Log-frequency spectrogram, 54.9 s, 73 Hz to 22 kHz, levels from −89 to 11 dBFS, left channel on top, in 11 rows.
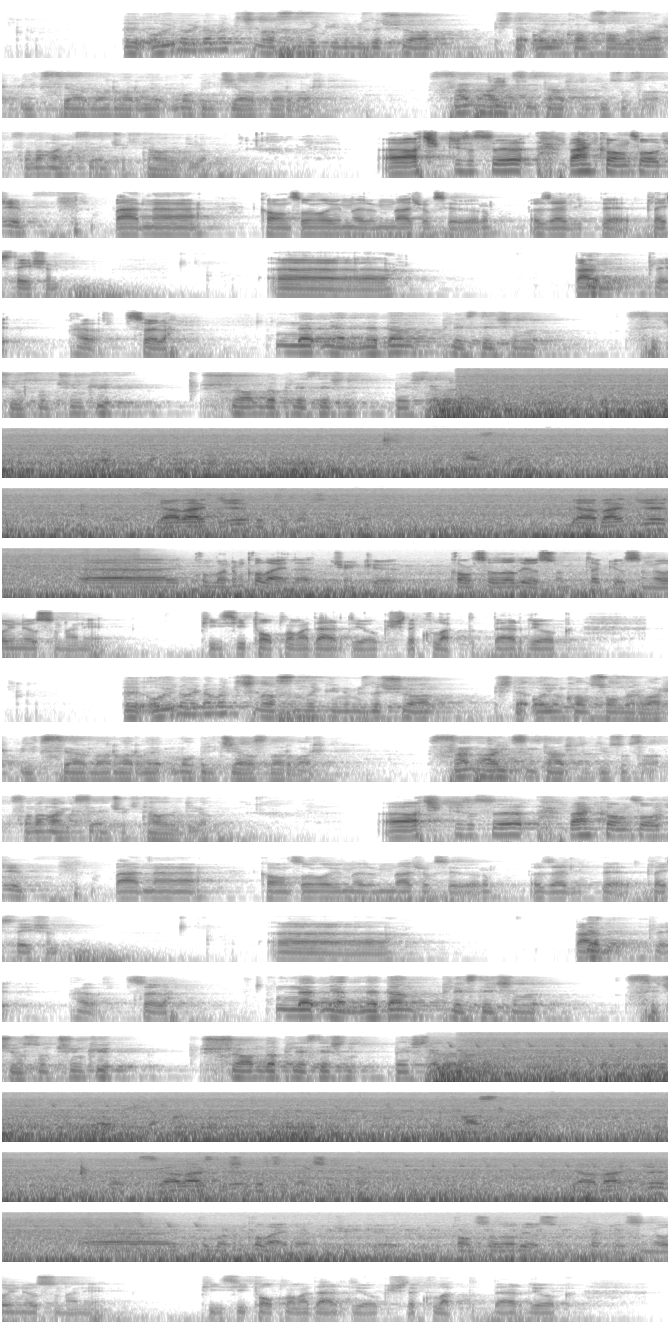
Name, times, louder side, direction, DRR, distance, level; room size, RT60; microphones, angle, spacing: voice 1, 0.9-3.3 3.7-7.4 8.2-11.5 20.5-20.8 24.4-24.5 27.0-29.0 29.6-30.8 31.4-32.6 32.9-33.6 33.9-34.9 35.3-37.3 38.3-39.1 40.7-43.1, right 3 dB, 30° right, -2 dB, 1.6 m, -40 dB
voice 2, 12.8-15.6 15.8-16.5 16.9-18.7 18.9-20.4 22.0-23.0 24.3-24.5 24.9-25.0 25.5-26.3 37.6-38.1 39.7-40.0 41.1-41.8 44.2-45.0 45.4-47.9 48.3-50.7 51.4-53.3 53.6-54.1 54.4-54.6, left 6 dB, 80° left, 13 dB, 0.8 m, -34 dB
sound 1, 33.1-49.7, equal, 80° right, 3.1 m, -31 dB
sound 2, 33.4-46.0, left 1 dB, 40° left, 7.7 m, -37 dB
24.0 x 21.0 x 6.1 m, 1.0 s
head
